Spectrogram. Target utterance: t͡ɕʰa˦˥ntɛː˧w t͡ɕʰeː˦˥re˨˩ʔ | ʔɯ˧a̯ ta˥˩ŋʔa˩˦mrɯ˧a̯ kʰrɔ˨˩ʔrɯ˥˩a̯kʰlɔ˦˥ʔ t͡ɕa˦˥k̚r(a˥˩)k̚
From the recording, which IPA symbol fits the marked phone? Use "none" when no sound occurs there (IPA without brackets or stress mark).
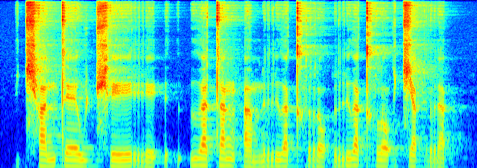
a˨˩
